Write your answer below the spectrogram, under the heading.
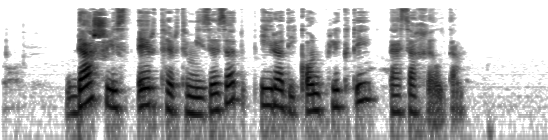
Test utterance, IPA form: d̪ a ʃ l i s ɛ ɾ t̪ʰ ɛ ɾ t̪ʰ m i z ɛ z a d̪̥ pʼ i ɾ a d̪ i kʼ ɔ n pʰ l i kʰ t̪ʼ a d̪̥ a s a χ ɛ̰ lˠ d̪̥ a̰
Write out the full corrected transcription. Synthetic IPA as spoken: d̪ a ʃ l i s ɛ ɾ t̪ʰ ɛ ɾ t̪ʰ m i z ɛ z a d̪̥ pʼ i ɾ a d̪ i kʼ ɔ n pʰ l i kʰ t̪ʼ i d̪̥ a s a χ ɛ̰ lˠ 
